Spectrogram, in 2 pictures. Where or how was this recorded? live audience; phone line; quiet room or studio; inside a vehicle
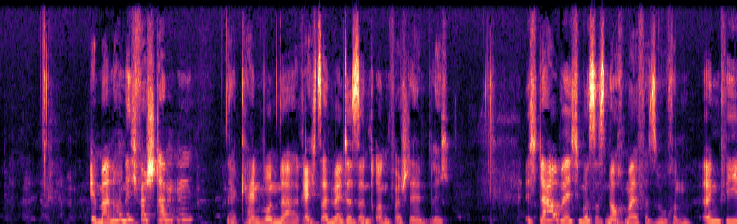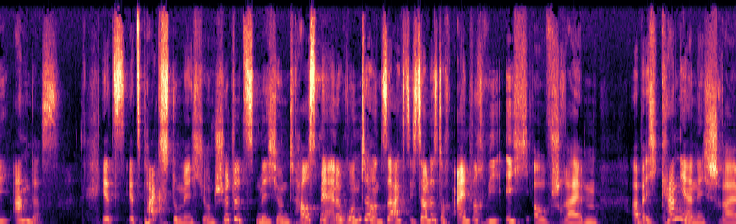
live audience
